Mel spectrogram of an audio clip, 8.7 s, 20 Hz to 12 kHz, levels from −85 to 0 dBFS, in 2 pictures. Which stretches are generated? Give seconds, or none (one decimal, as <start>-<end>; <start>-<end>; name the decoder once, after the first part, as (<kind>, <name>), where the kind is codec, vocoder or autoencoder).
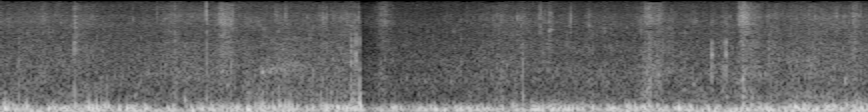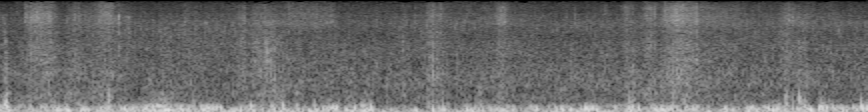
none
